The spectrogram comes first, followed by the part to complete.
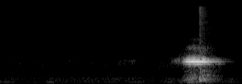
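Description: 3D-printed button whirligig whistle spinning on its pulled string. About a second and a half in it gives one short whistling tone, about half a second long, a sign that the button is at last spinning fast enough for its slots to whistle.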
